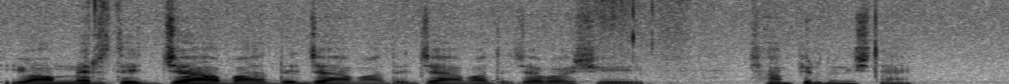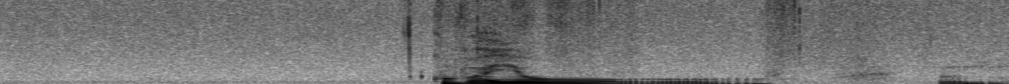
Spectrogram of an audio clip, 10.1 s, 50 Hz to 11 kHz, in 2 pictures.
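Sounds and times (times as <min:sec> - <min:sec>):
man murmuring hesitantly: 0:07.4 - 0:09.0, 0:09.7 - 0:10.0.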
